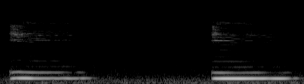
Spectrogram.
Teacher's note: flat tone is a high-pitched tone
